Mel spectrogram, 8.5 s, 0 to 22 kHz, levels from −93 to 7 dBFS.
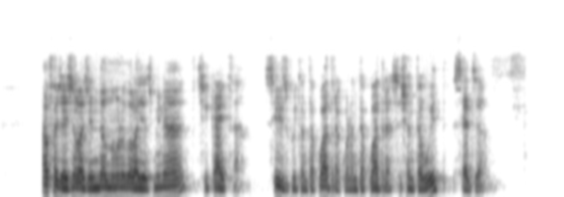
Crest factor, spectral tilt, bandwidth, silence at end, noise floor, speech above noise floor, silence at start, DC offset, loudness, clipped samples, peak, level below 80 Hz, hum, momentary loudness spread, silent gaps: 20 dB; -7 dB/octave; 6.8 kHz; 1.2 s; under -90 dBFS; over 64 dB; 0.65 s; under 0.1%; -26 LUFS; under 0.1%; -8 dBFS; -76 dBFS; none; 12 LU; none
